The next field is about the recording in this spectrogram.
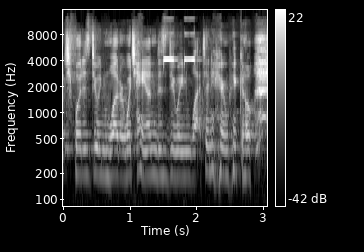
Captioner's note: timer beeps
